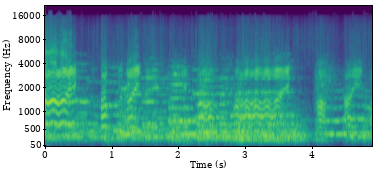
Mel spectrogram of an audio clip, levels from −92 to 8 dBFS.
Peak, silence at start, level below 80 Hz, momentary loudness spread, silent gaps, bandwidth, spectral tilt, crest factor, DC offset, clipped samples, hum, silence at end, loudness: 0 dBFS; 0 s; -64 dBFS; 7 LU; none; 17 kHz; -3 dB/octave; 12 dB; under 0.1%; under 0.1%; none; 0 s; -12 LUFS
